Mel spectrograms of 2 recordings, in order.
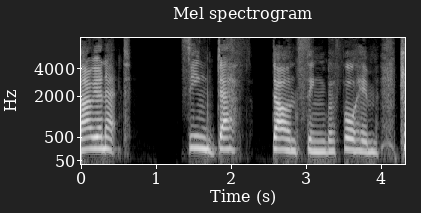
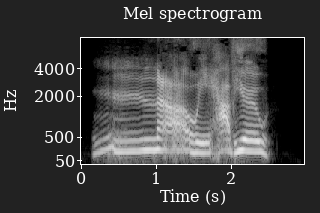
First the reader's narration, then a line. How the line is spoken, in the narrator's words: the same two horrible voices growled threateningly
